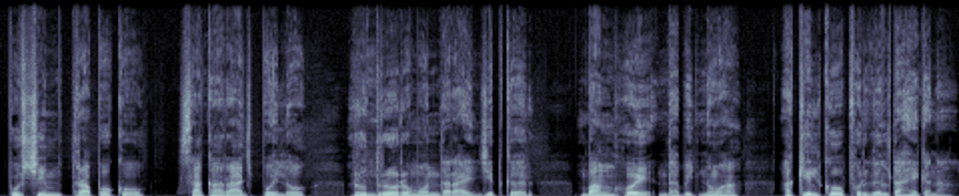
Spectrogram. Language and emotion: Santali, neutral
